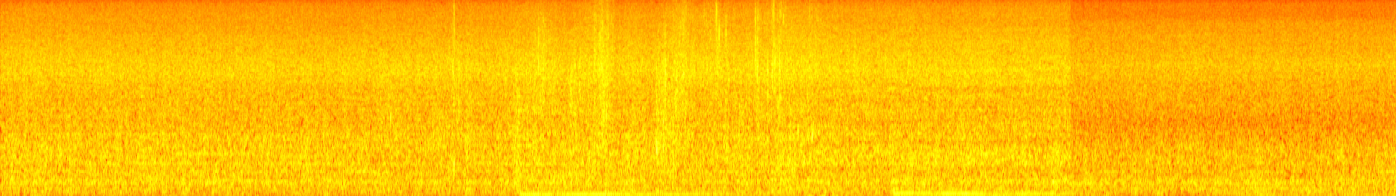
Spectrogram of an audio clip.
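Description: A waterfall splashes steadily into a pool.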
